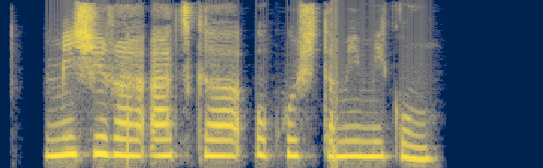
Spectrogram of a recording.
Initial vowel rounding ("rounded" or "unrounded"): unrounded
